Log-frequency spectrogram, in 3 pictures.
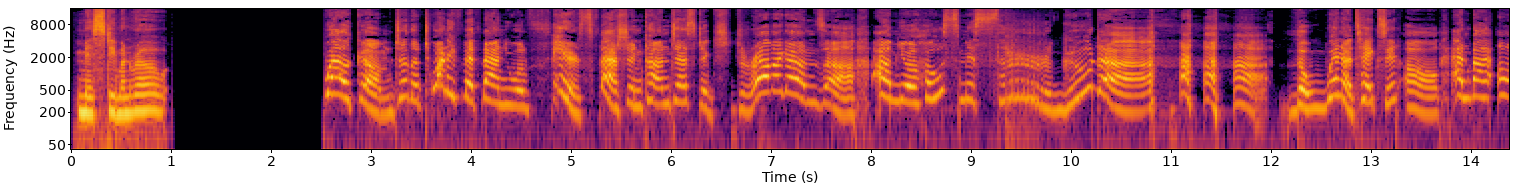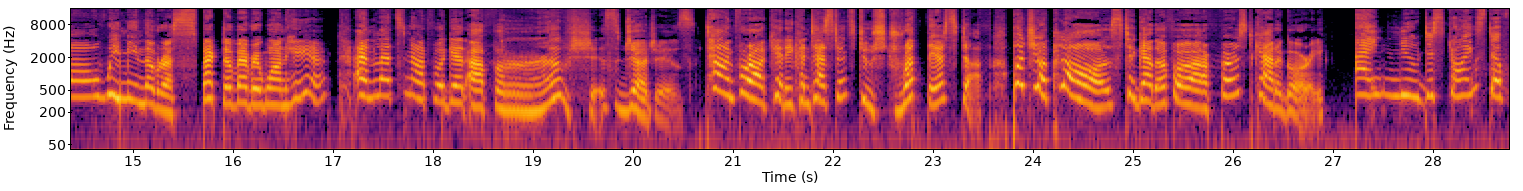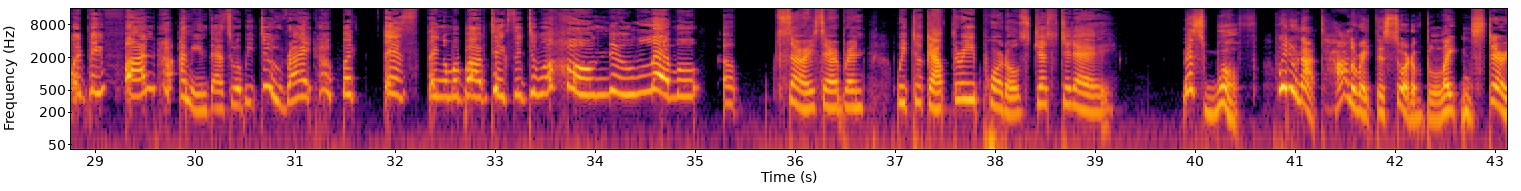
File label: animation; Innovative LA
